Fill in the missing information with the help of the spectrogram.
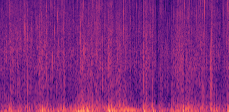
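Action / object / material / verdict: scrape / plastic bubble wrap / plastic / none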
